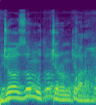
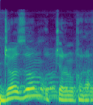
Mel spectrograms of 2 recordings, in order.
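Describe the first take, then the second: No difference in how they are said.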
